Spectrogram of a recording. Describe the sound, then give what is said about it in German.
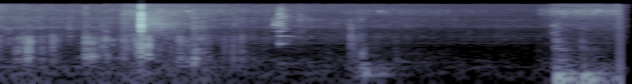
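A top-fermented yogurt drink from a nearby Rewe store is poured into a glass, with a few light clinks and taps of glass and bottle, ending in a brief loud rush of handling noise. “jetzt schenke ich es mir ein.”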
